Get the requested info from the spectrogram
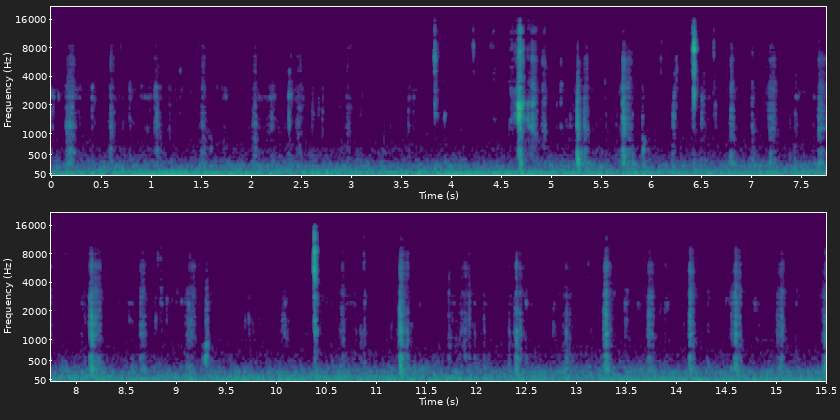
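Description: A person chewing raw carrot close to the microphone: irregular crunches and wet mouth clicks, a few sharper ones standing out, over a low steady rumble.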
